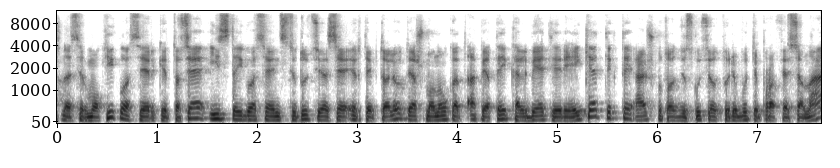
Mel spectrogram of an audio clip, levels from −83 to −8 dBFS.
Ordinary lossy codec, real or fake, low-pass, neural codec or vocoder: AAC, 64 kbps; fake; 10.8 kHz; vocoder, 24 kHz, 100 mel bands, Vocos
